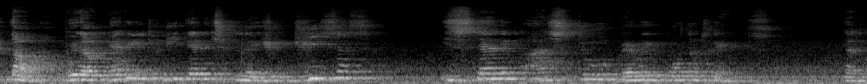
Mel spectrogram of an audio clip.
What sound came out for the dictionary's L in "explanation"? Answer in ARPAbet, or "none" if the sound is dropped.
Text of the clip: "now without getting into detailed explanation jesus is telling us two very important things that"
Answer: none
